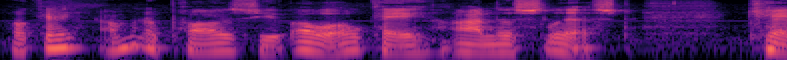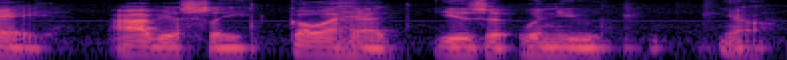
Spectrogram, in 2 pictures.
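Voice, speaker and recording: A man's voice: low voice, a little slow. A man giving a casual, unscripted hobby tutorial, rambling conversationally as he thinks aloud.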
